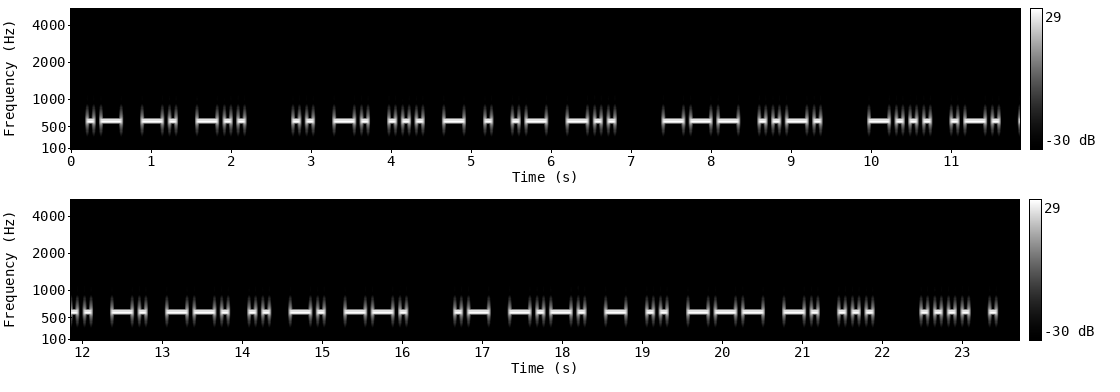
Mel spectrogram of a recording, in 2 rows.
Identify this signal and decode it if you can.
Morse code, heard as a keyed tone, about 14 wpm, 600 Hz. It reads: AND INSTEAD OF BRINGING ACTIONS HE
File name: mp3 files / a dogs mistake - 14wpm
